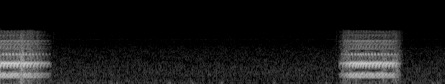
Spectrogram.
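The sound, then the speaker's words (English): Two buzzy, synthetic duck quacks, each about half a second long with a nasal, harmonic tone, separated by roughly three seconds of quiet hiss. No one speaks. “All right, I just heard a really strange, I don't know, computer-generated one.”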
